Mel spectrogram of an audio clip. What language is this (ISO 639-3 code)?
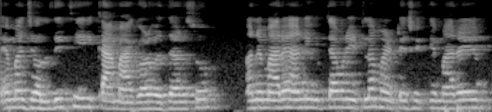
guj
